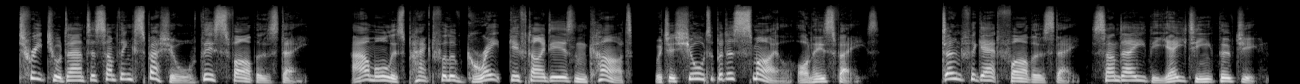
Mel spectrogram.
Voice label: UK Fathers Day Male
